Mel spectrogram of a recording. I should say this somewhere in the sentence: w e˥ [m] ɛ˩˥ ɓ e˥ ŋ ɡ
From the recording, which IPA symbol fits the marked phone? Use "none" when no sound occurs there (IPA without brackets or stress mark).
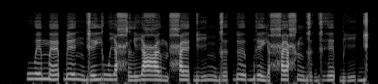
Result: m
